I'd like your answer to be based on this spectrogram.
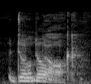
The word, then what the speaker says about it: Dundalk: You can probably help me with the pronunciation here. I'm bad at pronunciation as it is, but Dundalk? Are we saying that right? – Dundalk. – Dundalk. There we go.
